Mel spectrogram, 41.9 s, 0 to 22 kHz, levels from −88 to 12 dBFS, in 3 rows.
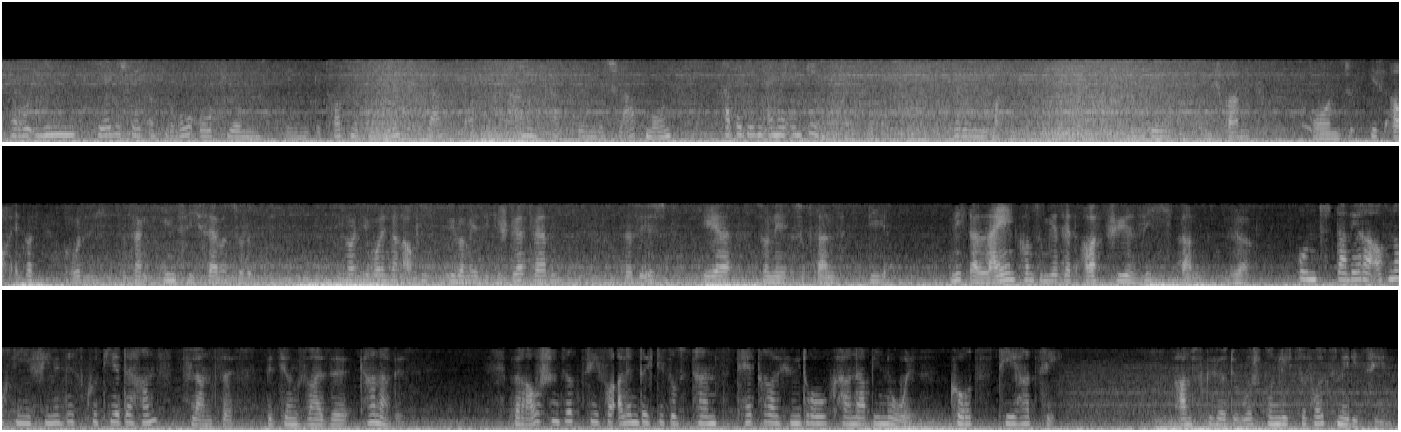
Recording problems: garbled, watery; badly; nothing above 4 kHz
traffic noise; loud; throughout; 1 dB below the speech
wind noise on the microphone; occasional gusts; 15 dB below the speech

